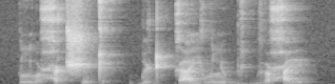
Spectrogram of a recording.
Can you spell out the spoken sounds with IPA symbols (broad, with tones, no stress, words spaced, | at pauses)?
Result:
lṵ˦ħɨ˦ʈʃe˨ʈ | ɓɨ˨ɖkːa˨˦ ju˦˨lʉ˦bḭ˧bʉ˨˦ ħe˨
